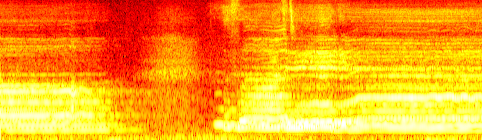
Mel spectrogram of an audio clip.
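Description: Female vocal quartet singing a cappella in close harmony. A held chord fades out, there is a short breath pause about two seconds in, and then a new sustained chord enters.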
